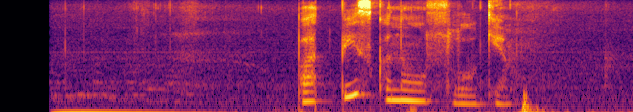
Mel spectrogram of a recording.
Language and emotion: Russian, neutral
